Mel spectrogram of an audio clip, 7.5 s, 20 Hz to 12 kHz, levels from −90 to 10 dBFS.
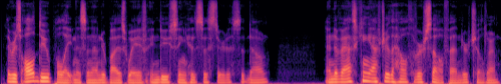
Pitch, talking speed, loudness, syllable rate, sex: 110 Hz, 210 wpm, -20 LUFS, 6.1 syllables/s, male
